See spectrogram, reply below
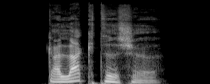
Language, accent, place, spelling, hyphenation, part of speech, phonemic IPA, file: German, Germany, Berlin, galaktische, ga‧lak‧ti‧sche, adjective, /ɡaˈlaktɪʃə/, De-galaktische.ogg
- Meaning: inflection of galaktisch: 1. strong/mixed nominative/accusative feminine singular 2. strong nominative/accusative plural 3. weak nominative all-gender singular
